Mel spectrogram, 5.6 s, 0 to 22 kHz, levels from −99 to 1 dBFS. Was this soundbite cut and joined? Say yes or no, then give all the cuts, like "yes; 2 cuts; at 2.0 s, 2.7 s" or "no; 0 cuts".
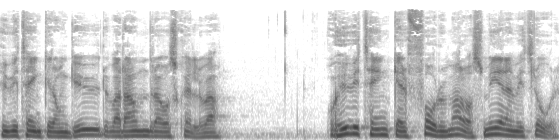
no; 0 cuts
